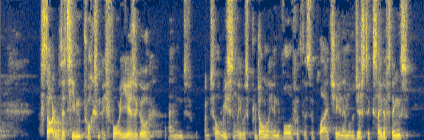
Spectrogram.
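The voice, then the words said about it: Scottish accent. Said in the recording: “Hopefully I haven't lost too much of my accent, so you can probably still tell that I'm from Scotland.”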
